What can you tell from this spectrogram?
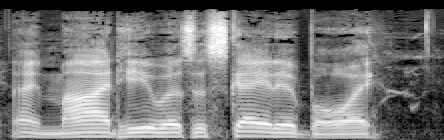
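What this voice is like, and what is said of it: Sung in a put-on Australian accent. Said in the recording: “I was trying to sing in an Australian accent”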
